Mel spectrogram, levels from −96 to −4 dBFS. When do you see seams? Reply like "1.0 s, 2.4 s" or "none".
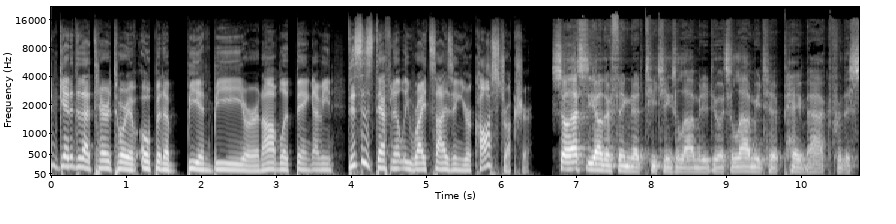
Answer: none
